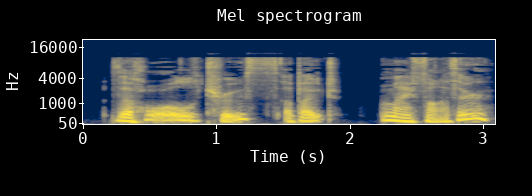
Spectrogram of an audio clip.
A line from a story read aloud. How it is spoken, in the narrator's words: asked in a strangled voice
